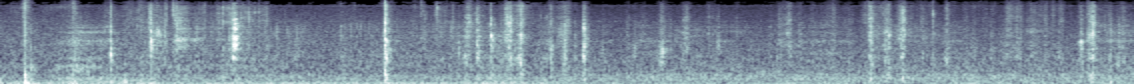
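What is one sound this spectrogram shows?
Paper taps and clicks lightly as it is pressed down.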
